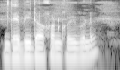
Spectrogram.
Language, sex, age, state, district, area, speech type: Assamese, male, 18-30, Assam, Dibrugarh, rural, spontaneous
